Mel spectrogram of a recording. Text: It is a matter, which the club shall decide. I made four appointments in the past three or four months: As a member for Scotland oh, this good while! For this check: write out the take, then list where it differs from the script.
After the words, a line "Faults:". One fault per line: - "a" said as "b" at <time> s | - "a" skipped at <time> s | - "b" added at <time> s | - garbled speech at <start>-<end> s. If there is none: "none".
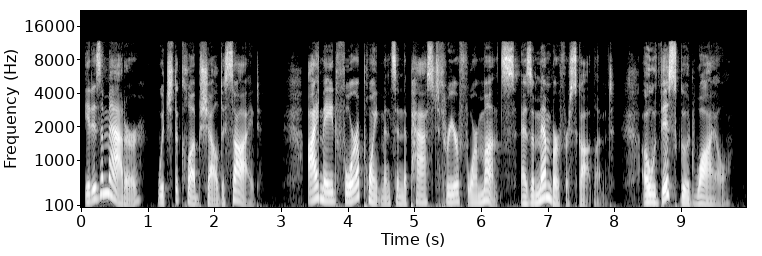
It is a matter, which the club shall decide. I made four appointments in the past three or four months: As a member for Scotland oh, this good while!
Faults:
none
